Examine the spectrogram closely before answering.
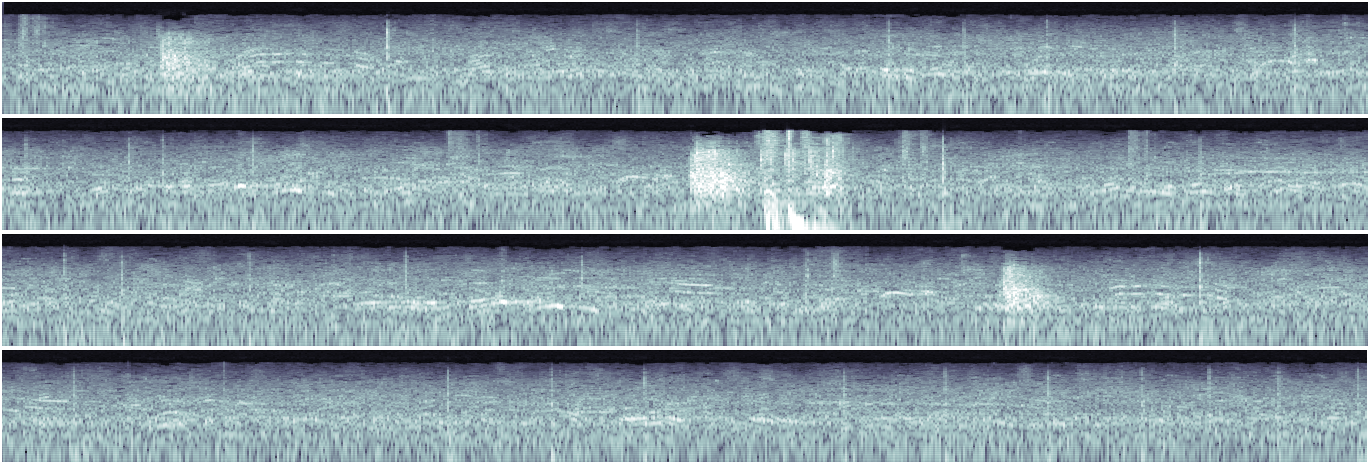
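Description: A crowd murmurs steadily outdoors.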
